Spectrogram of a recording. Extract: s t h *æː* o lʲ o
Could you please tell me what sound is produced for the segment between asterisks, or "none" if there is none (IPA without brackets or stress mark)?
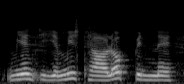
æː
